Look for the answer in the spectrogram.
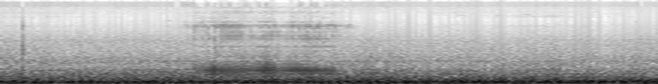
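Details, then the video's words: Shih Tzu puppy snoring, fast asleep and tired after grooming, riding home in a car; one nasal, buzzy snore of about a second over steady, loud low engine and road rumble. "시츄 강아지 코골이"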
